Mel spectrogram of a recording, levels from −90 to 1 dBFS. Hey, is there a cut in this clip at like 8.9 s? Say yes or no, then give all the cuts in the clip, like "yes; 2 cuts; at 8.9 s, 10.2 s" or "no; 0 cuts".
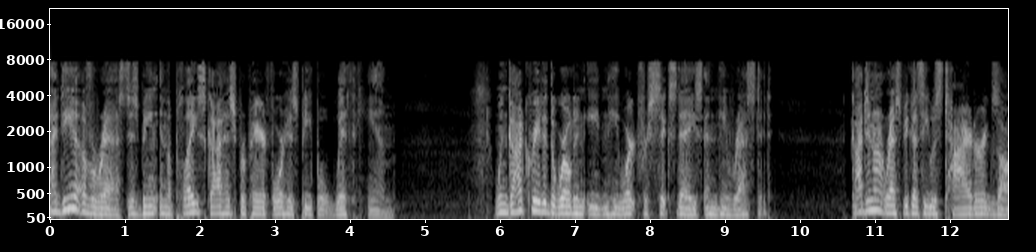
yes; 1 cut; at 8.9 s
